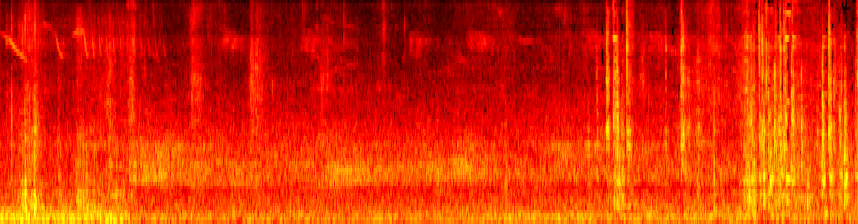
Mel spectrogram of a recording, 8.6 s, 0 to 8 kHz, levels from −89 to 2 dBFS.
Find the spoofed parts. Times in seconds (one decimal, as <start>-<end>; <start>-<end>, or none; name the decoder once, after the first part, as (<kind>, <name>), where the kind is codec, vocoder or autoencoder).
4.8-7.8 (vocoder, Vocos)

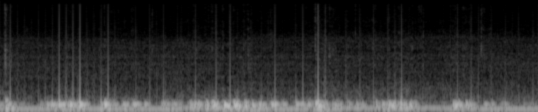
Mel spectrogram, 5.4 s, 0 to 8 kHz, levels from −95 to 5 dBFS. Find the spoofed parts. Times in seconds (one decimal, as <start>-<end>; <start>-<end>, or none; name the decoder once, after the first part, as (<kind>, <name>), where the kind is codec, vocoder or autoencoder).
1.8-2.6 (vocoder, Vocos); 3.1-4.8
